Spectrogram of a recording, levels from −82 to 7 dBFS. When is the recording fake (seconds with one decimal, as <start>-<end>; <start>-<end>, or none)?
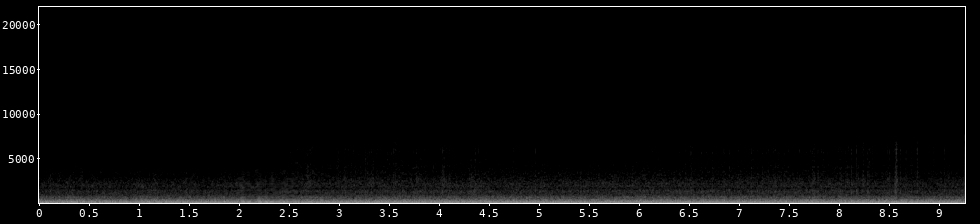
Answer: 2.0-2.6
